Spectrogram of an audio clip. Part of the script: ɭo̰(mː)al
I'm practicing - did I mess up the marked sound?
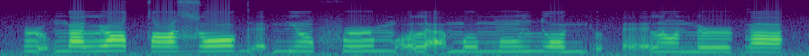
yes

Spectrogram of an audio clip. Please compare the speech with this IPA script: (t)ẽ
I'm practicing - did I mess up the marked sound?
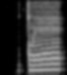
yes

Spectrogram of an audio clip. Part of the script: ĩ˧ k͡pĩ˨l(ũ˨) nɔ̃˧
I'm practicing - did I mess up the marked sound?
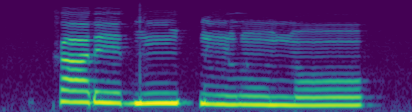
no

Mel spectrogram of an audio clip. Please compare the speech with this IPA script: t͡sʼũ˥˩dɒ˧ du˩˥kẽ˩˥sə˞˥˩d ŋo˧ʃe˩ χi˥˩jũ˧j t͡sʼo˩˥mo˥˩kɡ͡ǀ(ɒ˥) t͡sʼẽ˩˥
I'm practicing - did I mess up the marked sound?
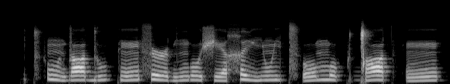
no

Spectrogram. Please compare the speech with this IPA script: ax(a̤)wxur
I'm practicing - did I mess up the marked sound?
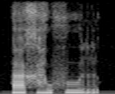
no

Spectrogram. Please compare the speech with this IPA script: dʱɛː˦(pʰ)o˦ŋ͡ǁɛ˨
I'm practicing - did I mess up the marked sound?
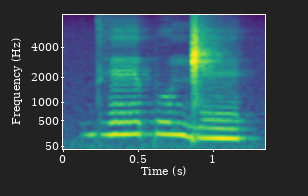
yes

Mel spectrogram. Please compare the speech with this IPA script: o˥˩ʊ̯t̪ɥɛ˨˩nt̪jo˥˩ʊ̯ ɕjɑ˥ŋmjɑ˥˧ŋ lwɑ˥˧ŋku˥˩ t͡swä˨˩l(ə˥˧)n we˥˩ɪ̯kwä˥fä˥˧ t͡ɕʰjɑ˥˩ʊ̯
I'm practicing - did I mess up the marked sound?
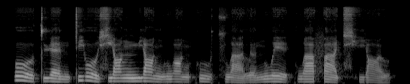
yes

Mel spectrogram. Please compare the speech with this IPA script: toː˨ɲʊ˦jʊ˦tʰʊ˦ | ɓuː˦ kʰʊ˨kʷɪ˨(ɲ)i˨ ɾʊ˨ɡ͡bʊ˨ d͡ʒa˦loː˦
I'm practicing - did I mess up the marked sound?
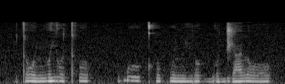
no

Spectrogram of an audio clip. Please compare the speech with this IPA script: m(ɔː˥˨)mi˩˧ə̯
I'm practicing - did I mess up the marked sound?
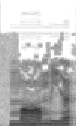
yes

